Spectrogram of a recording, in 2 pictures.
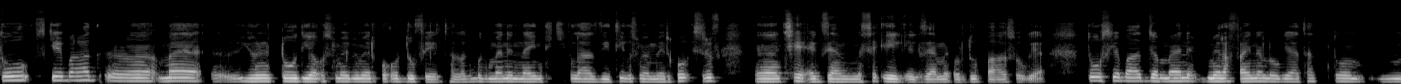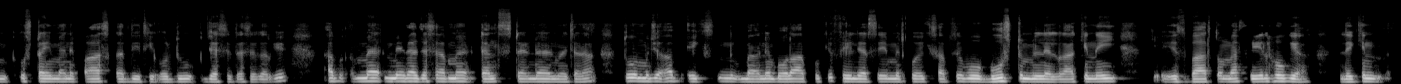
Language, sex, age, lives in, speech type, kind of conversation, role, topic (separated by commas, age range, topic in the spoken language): Hindi, male, 18-19, India, conversation, podcast, guest, Failure se tumhare liye sabse badi practical seekh kya nikli?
